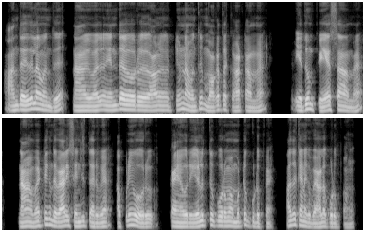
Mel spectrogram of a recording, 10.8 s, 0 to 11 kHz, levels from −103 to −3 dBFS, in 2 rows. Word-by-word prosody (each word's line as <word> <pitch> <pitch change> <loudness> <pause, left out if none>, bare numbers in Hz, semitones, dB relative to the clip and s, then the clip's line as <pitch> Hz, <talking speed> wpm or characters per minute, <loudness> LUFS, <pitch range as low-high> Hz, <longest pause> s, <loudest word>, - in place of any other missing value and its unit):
அந்த 130 +3 0
இதுல 160 +3 +3
வந்து 115 -2 -1 0.3
நான் 120 +3 +2
எந்த 135 +4 +2 0.2
ஒரு 130 -1 +3 0.2
ஆளுங்கிட்டயும் 125 +4 -1
நான் 120 -6 +2
வந்து 115 - -3
மொகத்தை 135 +5 -1
காட்டாம, 110 -2 -1 0.7
எதுவும் 155 +4 0
பேசாம 120 -1 +2 0.4
நான் 125 +1 +3
பாட்டுக்கு 150 +6 -1
இந்த 130 -3 +2
வேலையை 135 +2 +4
செஞ்சு 125 +2 -1
தருவேன் 115 +1 -1
அப்படின்னு 150 +7 0
ஒரு, 110 +1 +1 0.6
ஒரு 115 - 0
எழுத்துப்பூர்வமா 135 -2 0
மட்டும் 130 +1 -6
கொடுப்பேன். 110 -3 -6 0.2
அதுக்கு 150 0 0
எனக்கு 115 -4 -1
வேலை 110 +4 +2
குடுப்பாங்க. 95 -3 -6
125 Hz, 160 wpm, -24 LUFS, 115-135 Hz, 0.7 s, வேலையை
